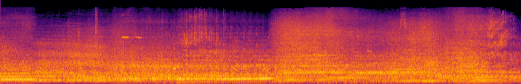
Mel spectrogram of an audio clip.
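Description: Vintage open-top cars' engines running at low speed as the cars drive past one after another, with a louder, closer pass in the second half. Crowd chatter underneath.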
